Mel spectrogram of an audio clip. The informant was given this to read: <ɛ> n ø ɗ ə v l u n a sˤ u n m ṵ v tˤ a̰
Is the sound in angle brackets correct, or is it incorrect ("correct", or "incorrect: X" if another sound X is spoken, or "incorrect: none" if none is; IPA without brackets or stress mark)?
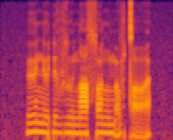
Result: incorrect: ø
